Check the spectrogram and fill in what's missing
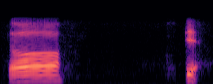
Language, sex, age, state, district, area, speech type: Assamese, male, 30-45, Assam, Udalguri, rural, conversation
